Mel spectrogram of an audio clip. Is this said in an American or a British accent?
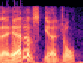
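American. It is said in an American accent.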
